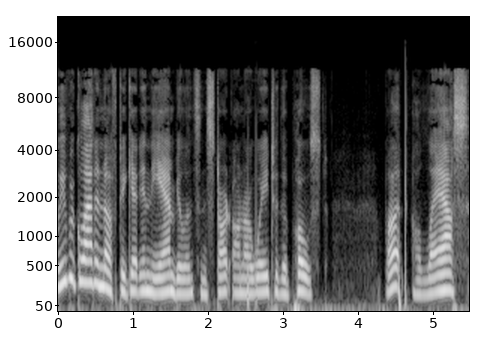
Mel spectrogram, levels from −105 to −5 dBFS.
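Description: Speech with two loud pops, each a quick double thump about 10 dB over the speech, at 2.53–2.66 s and 4.55–4.66 s, likely from a plug, switch or static discharge.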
